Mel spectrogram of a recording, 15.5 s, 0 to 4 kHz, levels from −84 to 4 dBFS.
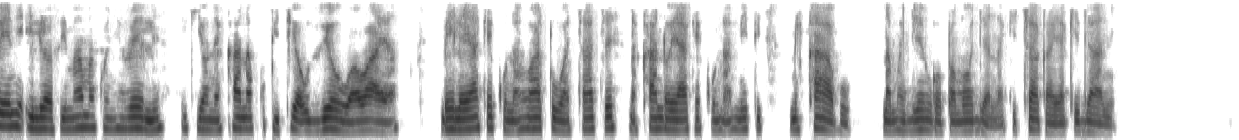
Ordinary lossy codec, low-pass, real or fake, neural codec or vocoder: MP3, 32 kbps; 3.6 kHz; fake; codec, 16 kHz, 16 kbps, FreqCodec, larger model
